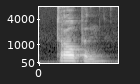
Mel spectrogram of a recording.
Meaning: tropics
- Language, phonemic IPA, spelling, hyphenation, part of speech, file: Dutch, /ˈtroː.pə(n)/, tropen, tro‧pen, noun, Nl-tropen.ogg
